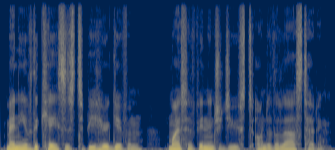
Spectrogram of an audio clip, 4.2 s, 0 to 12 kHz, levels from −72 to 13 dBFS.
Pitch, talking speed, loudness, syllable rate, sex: 105 Hz, 230 wpm, -18 LUFS, 6.7 syllables/s, male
